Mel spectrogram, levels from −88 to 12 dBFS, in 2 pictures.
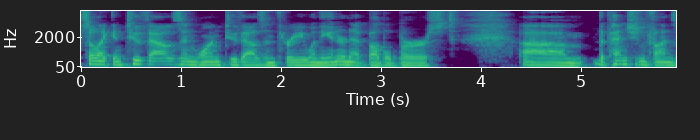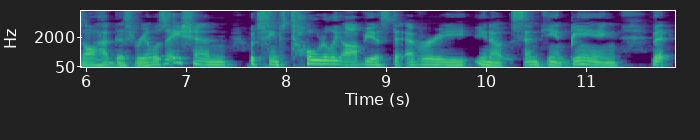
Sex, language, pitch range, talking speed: male, English, 100-125 Hz, 145 wpm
